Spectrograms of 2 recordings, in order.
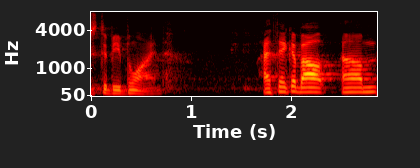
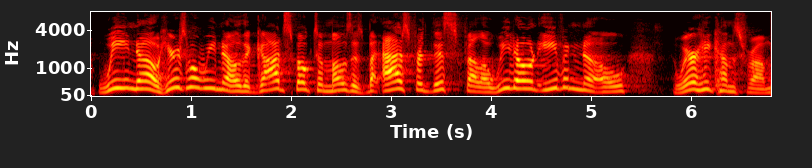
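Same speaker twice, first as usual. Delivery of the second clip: higher, louder, indignant scoffing; scornful insults; 5 semitones higher, 11 dB louder than usual. Retold or imitated. Pharisees insulting the formerly blind man, scornful. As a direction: sneer down at him from authority.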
